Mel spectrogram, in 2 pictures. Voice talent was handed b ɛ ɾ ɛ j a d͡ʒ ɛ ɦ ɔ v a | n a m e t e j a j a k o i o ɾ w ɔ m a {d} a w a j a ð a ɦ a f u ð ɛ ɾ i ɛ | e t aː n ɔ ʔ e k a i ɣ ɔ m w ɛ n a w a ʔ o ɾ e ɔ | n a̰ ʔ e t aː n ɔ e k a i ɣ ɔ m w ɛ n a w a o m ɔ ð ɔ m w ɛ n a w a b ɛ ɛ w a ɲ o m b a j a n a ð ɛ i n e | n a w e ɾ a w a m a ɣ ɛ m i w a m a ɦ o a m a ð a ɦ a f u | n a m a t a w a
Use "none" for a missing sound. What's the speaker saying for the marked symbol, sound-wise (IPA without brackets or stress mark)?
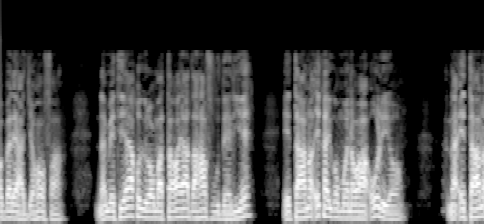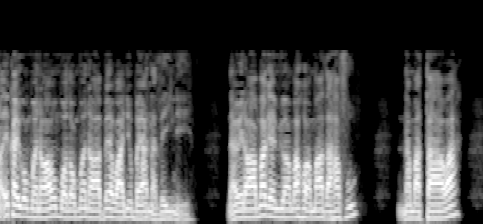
t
